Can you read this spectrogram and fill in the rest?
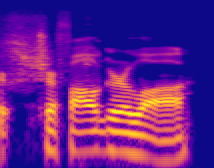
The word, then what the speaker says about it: Trafalgar Law: Trafalgar, Trafalgar Law.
